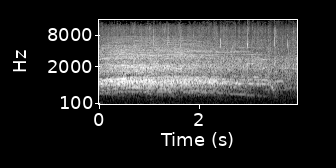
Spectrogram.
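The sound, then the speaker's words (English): Audience applause welcoming panel guests to the stage at a BroadwayCon 2020 Beetlejuice event: a steady, dense wash of clapping and crowd noise that gradually fades toward the end. “So please help me welcome everyone to the stage so we can get this going.”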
